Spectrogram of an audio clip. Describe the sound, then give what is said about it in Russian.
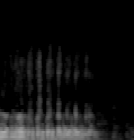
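A person imitates a turkey's gobble with a loud, rapid warbling, throaty trill lasting about a second, then trails off into quiet. “А индюк или индюшка?”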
